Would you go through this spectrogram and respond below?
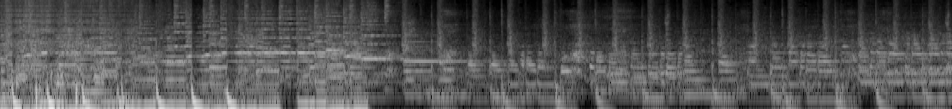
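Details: Electronic dance music with a steady driving beat and bass fills the whole recording, with brief speech underneath and no animal sound.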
